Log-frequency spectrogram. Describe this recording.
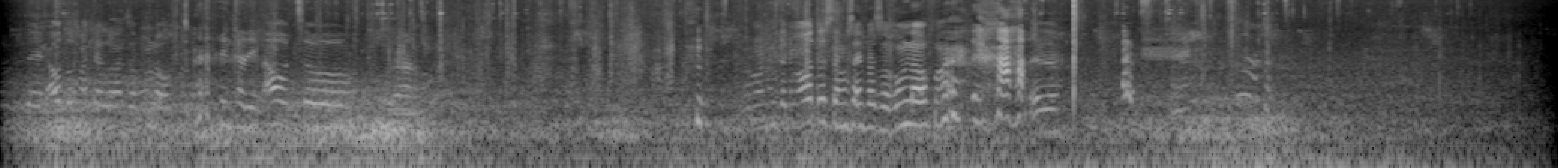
kids talking about their hideouts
